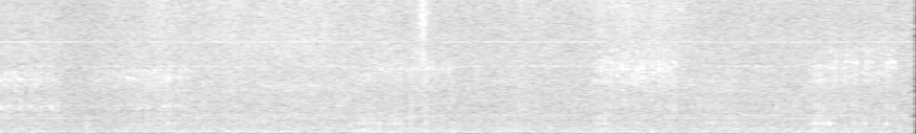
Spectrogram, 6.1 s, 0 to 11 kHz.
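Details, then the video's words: During a head massage, a 14-and-a-half-year-old male cat purrs continuously; deep, regular rumbling pulses hold steady in level, with a couple of faint soft rubbing or breath sounds overhead. "Cat Purrs During Head Massage"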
